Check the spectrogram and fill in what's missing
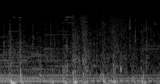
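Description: A horse in Red Dead Redemption 2 clip-clops along at a walking pace, its hooves soft and fairly distant beneath a low ambient game soundscape.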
